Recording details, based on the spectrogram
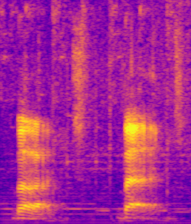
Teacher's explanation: imaginen que este sonido es como una schwa, pero un poco más largo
